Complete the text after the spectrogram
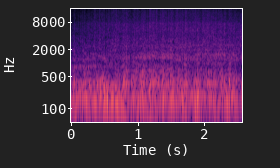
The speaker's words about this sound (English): Then it gets blown through a network of pipes. So if you look up there, he's evacuating the nougat from the blender.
